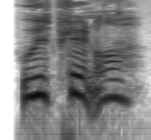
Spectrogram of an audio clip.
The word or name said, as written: udplyndre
